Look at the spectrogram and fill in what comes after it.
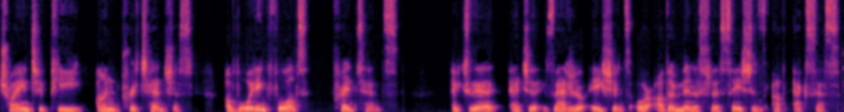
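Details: Adult woman living with aphasia, apraxia of speech and dysarthria after a stroke: aphasia with apraxia of speech and dysarthria.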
